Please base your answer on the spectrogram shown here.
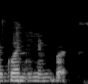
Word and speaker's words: Gwendolyn Brooks: And it's Gwendolyn Brooks, is it? Have I got that pronounced right? Yeah, Gwendolyn Brooks, yeah.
